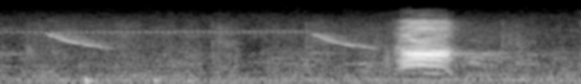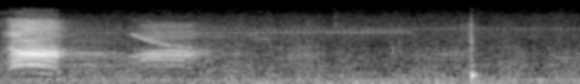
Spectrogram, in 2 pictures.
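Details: Two loud rasping crow caws a second apart, then a softer third caw, with short descending whistles from other birds and a thin steady high tone in the background.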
